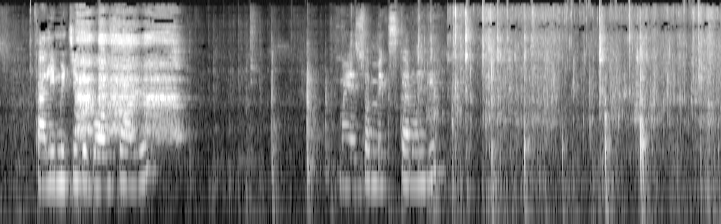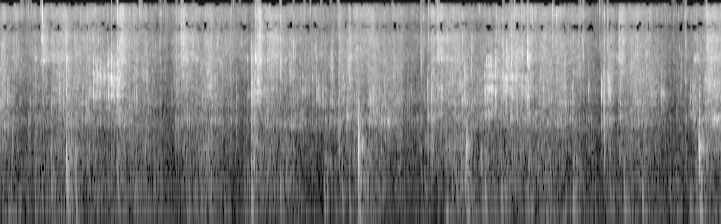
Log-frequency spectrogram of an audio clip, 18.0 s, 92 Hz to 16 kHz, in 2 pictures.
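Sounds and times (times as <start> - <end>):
wet squelching and rustling: 5.6 - 18.0.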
